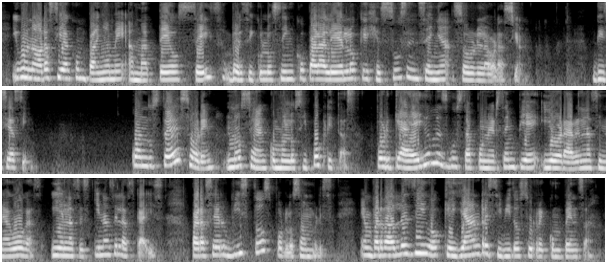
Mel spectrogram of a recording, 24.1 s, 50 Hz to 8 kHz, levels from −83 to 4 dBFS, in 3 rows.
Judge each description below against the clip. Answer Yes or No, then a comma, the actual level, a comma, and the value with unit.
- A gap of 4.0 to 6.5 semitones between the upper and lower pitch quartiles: No, average, 2.8 semitones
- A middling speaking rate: Yes, average, 160 wpm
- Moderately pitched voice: No, high, 220 Hz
